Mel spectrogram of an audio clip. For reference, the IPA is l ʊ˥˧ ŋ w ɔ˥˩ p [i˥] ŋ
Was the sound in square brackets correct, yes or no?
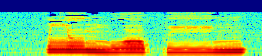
no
